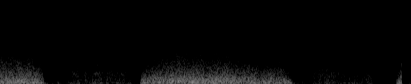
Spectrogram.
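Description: A woman's audible breathing into a close microphone: a short breath at the start, then a longer, steady breath about a second and a half in, with quiet between.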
